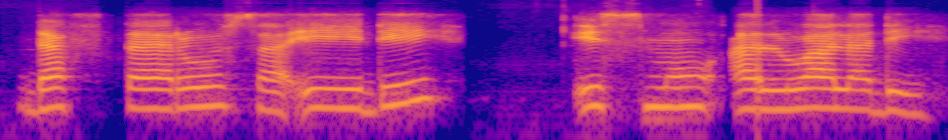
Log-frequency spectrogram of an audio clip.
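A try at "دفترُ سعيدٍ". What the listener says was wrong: Bakit binasa mo siya ng Saidi at hindi Saidin? Saidin.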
